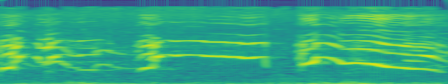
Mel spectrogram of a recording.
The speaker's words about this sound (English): As we get out of the car, his ears perk up. He runs straight for the sound of the howls.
